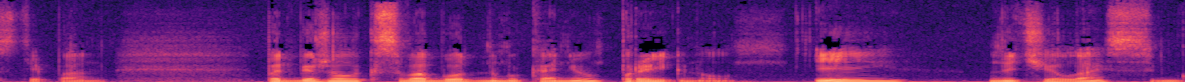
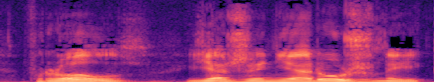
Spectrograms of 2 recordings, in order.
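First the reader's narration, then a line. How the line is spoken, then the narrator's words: Shout. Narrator (Russian): крикнул Степан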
